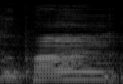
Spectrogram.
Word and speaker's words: Lupin: it's called lupin uh i know i'm calling it lupin i i've heard it pronounced lupine uh uh based off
